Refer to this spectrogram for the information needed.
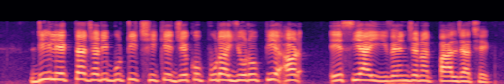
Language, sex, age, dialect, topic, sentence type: Magahi, male, 18-24, Northeastern/Surjapuri, agriculture, statement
